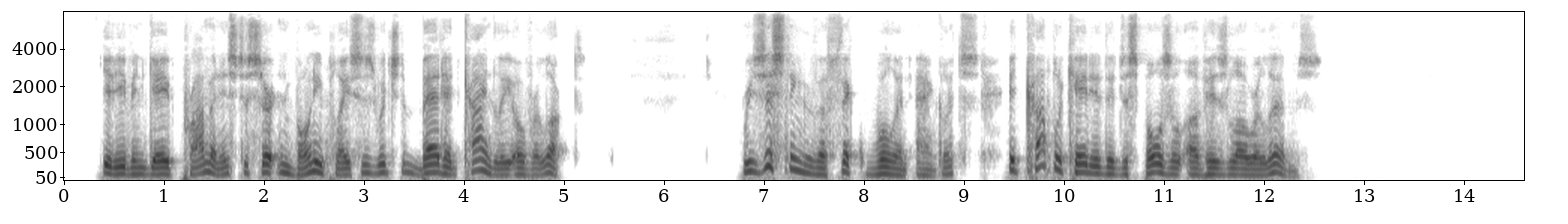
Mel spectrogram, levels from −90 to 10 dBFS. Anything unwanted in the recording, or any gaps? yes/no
no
